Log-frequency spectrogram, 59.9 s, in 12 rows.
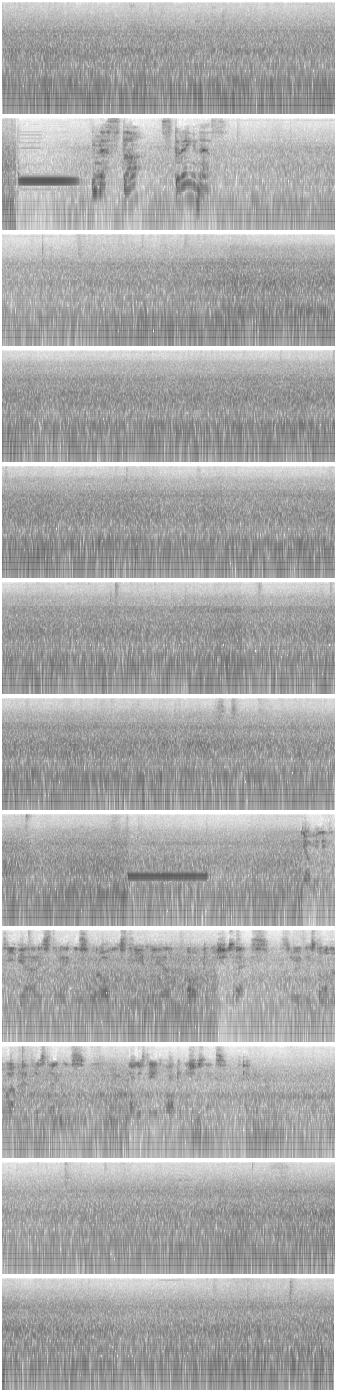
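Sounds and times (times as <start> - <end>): train rumble and air rush: 0.0 - 59.9
short tone: 5.2 - 6.2, 36.8 - 38.1.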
